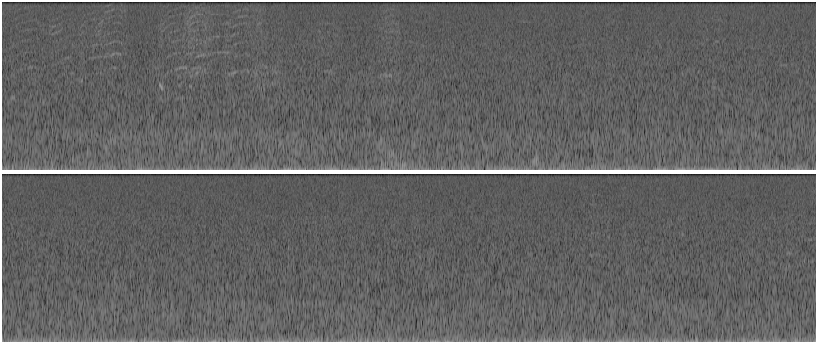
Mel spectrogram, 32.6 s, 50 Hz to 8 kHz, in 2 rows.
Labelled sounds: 0.9	1.2	Pacific white-sided dolphin, 4.4 to 5.4 kHz
1.9	2.4	Pacific white-sided dolphin, 2.8 to 7.0 kHz
3.2	5.0	Pacific white-sided dolphin, 2.0 to 6.9 kHz
7.6	7.8	Pacific white-sided dolphin, 2.0 to 2.1 kHz
10.3	10.6	Pacific white-sided dolphin, 5.4 to 5.6 kHz

